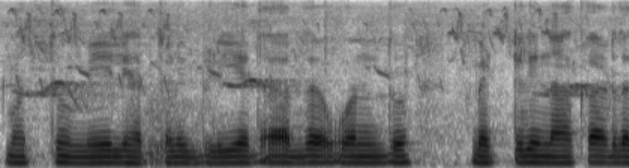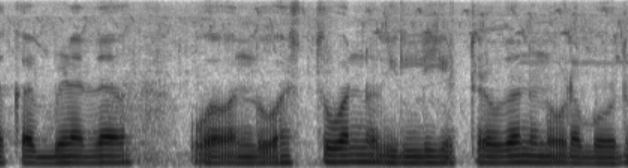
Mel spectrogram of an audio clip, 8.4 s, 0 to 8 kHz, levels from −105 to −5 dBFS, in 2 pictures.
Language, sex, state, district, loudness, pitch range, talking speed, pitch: Kannada, male, Karnataka, Koppal, -17 LUFS, 105-115 Hz, 85 wpm, 110 Hz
